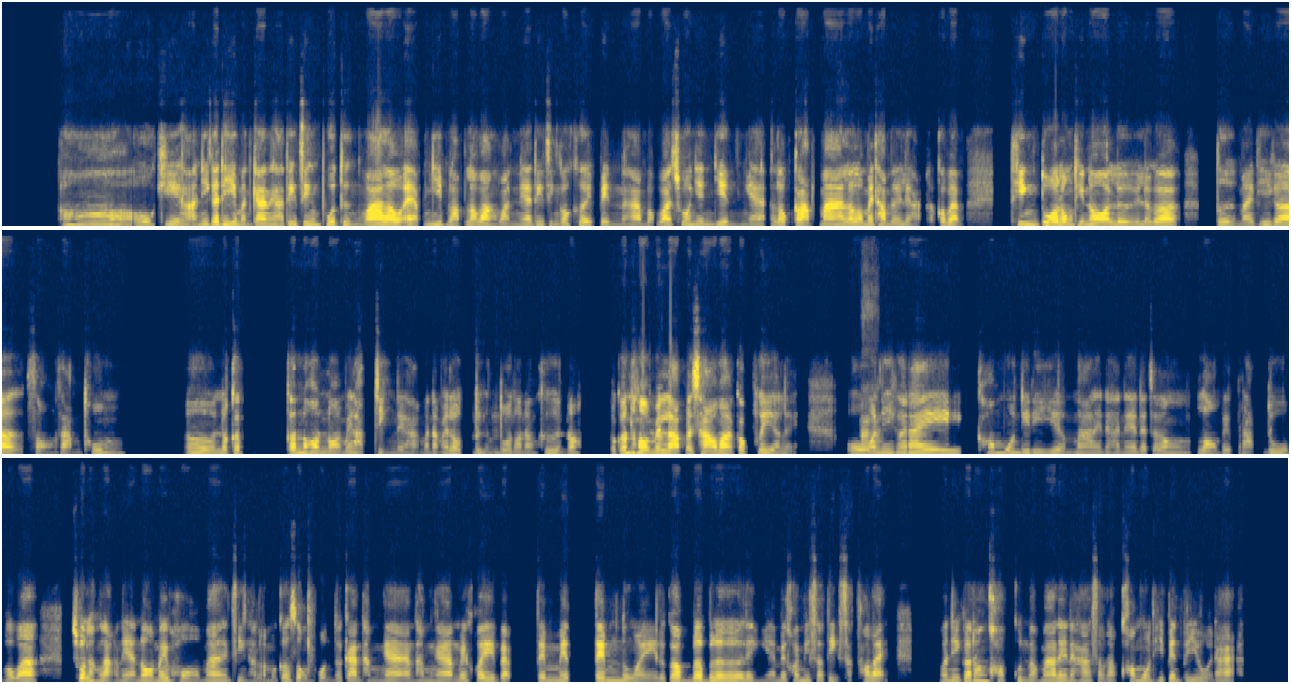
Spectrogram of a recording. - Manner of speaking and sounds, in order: laughing while speaking: "นอน"; tapping
- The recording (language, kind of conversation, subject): Thai, advice, นอนไม่หลับเพราะคิดเรื่องงานจนเหนื่อยล้าทั้งวัน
